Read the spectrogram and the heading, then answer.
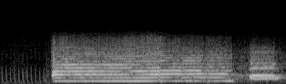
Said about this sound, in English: Now, an ocean liner?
